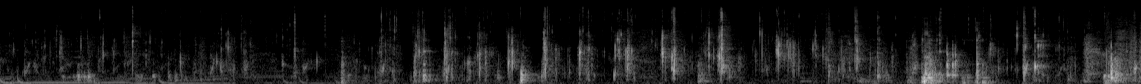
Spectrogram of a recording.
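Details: Pet dog eating home-cooked meat, briefly seared at high heat without oil, indoors in a small room; sharp crunching bites and wet chewing clicks in irregular bursts, loudest near the end, over a low steady hum during the opening seconds.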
